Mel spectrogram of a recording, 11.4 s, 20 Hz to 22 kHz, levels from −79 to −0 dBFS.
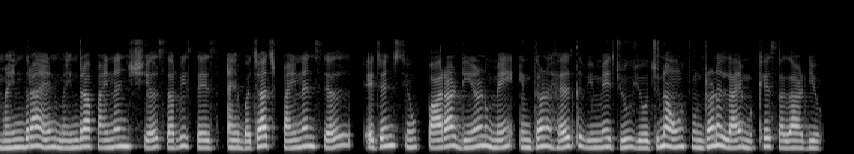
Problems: none marked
